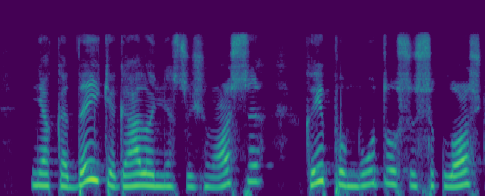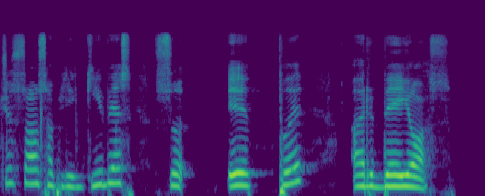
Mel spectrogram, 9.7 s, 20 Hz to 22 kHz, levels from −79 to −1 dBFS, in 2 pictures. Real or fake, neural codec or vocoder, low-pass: real; none; 10.8 kHz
